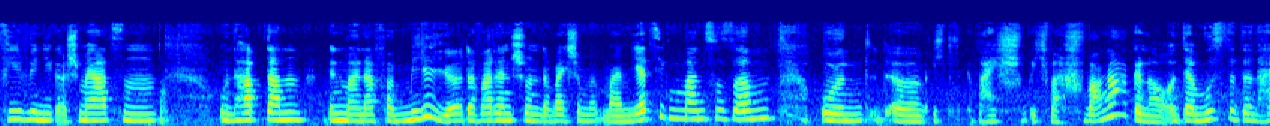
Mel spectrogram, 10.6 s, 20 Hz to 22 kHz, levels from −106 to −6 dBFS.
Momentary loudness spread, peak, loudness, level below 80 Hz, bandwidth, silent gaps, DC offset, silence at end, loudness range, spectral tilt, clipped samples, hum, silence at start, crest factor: 11 LU; -28 dBFS; -49 LUFS; under -90 dBFS; 10.5 kHz; none; under 0.1%; 0 s; 4 LU; -5 dB/octave; under 0.1%; none; 0 s; 20 dB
